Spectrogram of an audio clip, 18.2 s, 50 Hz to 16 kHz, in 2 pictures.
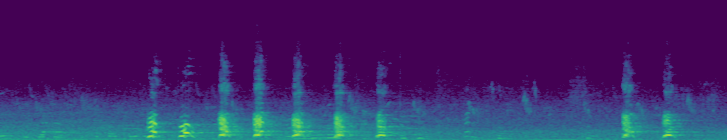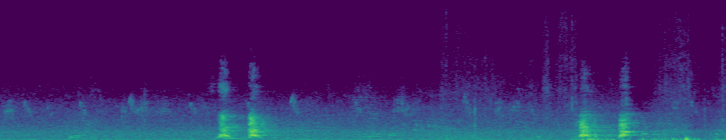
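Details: Lesya, a sheltie running an agility course in spring 2016 (neon class, 22 May 2016), gives a quick run of six bright, sharp barks, then separate pairs of barks later, over a quiet background.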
